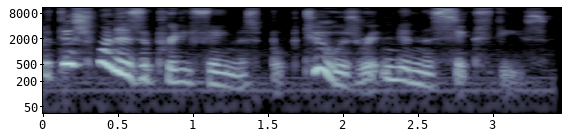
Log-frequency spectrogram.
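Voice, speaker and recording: A middle-aged woman, a children's librarian, reading a picture book aloud in an expressive storytelling manner. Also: mid-range voice, brisk, slightly rough.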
